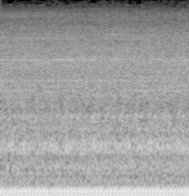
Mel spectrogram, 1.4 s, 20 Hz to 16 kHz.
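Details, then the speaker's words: Subaru STI with cams and ABCs, updated tune, brand-new quiet Q300, before cam break-in drive: steady deep idle with a gentle lope, no misses or knocks; normal lopey idle with performance cams. "so this thing is running amazing now you can hear has a little bit of a woke to it which i'm kind of surprised with having abcs but it still has a little bit of a look"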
